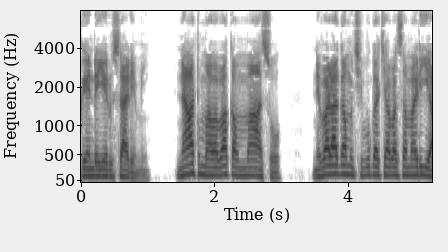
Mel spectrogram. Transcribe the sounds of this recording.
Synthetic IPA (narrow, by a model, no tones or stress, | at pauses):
e̞ːndeje̞ɾusale̞̰mḭ | natumaːβaβakamumaːso̞ | neβalaɡamuciβuɡacaːβasamalija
